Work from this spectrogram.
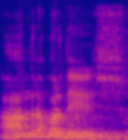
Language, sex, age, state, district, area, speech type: Marathi, male, 18-30, Maharashtra, Washim, rural, spontaneous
